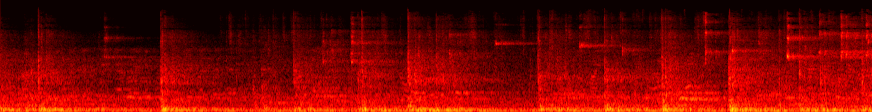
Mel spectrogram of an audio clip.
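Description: Players call out to each other across the gym.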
